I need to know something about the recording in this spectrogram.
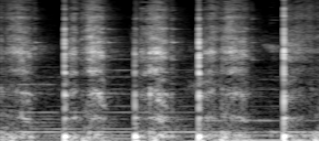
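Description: Steel putty knife scraping quick-dry wall filler across a plaster wall, spreading and smoothing it flat. A rasping scrape with a sharp tick about twice a second as each stroke starts.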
